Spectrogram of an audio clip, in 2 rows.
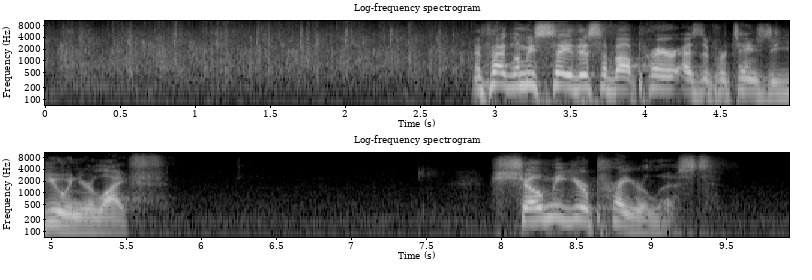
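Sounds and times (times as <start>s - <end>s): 
audience clapping: 0.0s - 3.8s
speech: 2.8s - 5.8s, 8.1s - 9.5s.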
